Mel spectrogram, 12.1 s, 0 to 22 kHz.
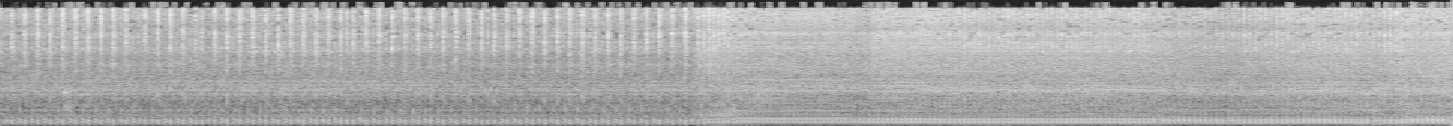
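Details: Honda GP160 likely two-inch water pump engine, stored unused probably over a year and wouldn't start, after carburetor work with the fuel line and spring refitted: lumpy thumping for a few seconds, then a smooth, even hum; running properly.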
